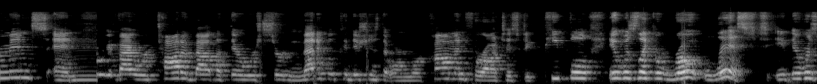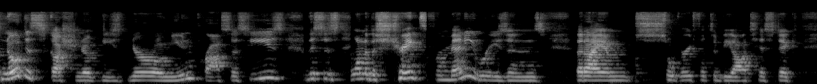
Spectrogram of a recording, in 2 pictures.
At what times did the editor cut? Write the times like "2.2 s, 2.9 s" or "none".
1.0 s, 11.2 s

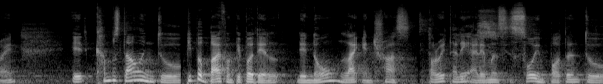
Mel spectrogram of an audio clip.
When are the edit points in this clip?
1.8 s, 4.2 s

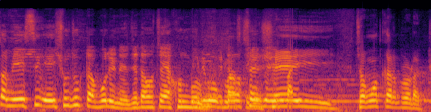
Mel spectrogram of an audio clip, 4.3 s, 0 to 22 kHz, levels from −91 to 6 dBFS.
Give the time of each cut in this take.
2.7 s

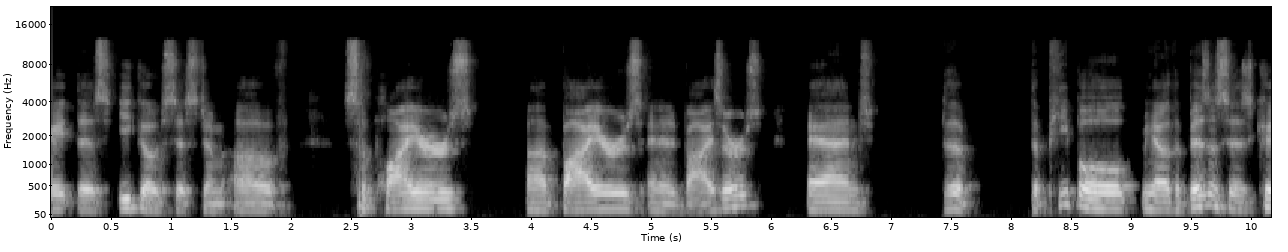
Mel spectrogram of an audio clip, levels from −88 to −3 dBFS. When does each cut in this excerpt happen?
none

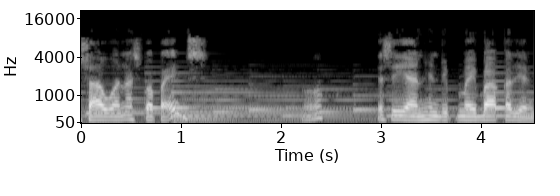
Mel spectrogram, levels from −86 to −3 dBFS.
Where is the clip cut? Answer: 2.1 s

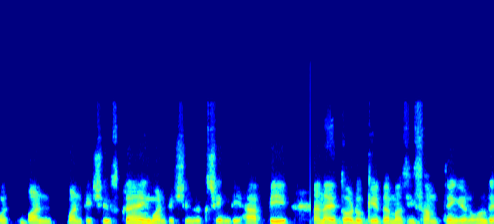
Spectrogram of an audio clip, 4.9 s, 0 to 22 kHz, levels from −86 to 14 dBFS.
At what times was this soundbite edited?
3.1 s

